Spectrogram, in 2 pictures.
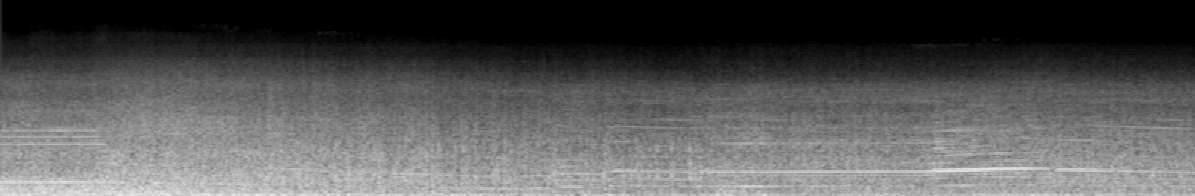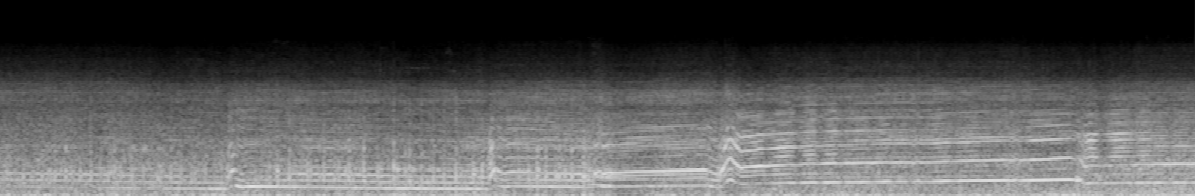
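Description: A motorcycle engine hums steadily and rises and falls in pitch with gear shifts.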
